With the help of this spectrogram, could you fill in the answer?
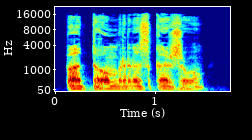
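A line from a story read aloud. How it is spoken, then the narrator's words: Hoarse whisper. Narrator (Russian): хрипящим шепотом ответил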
